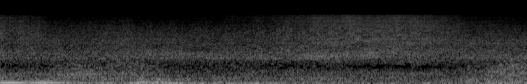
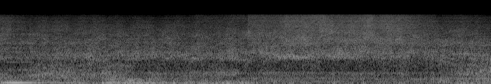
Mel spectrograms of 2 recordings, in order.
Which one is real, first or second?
first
